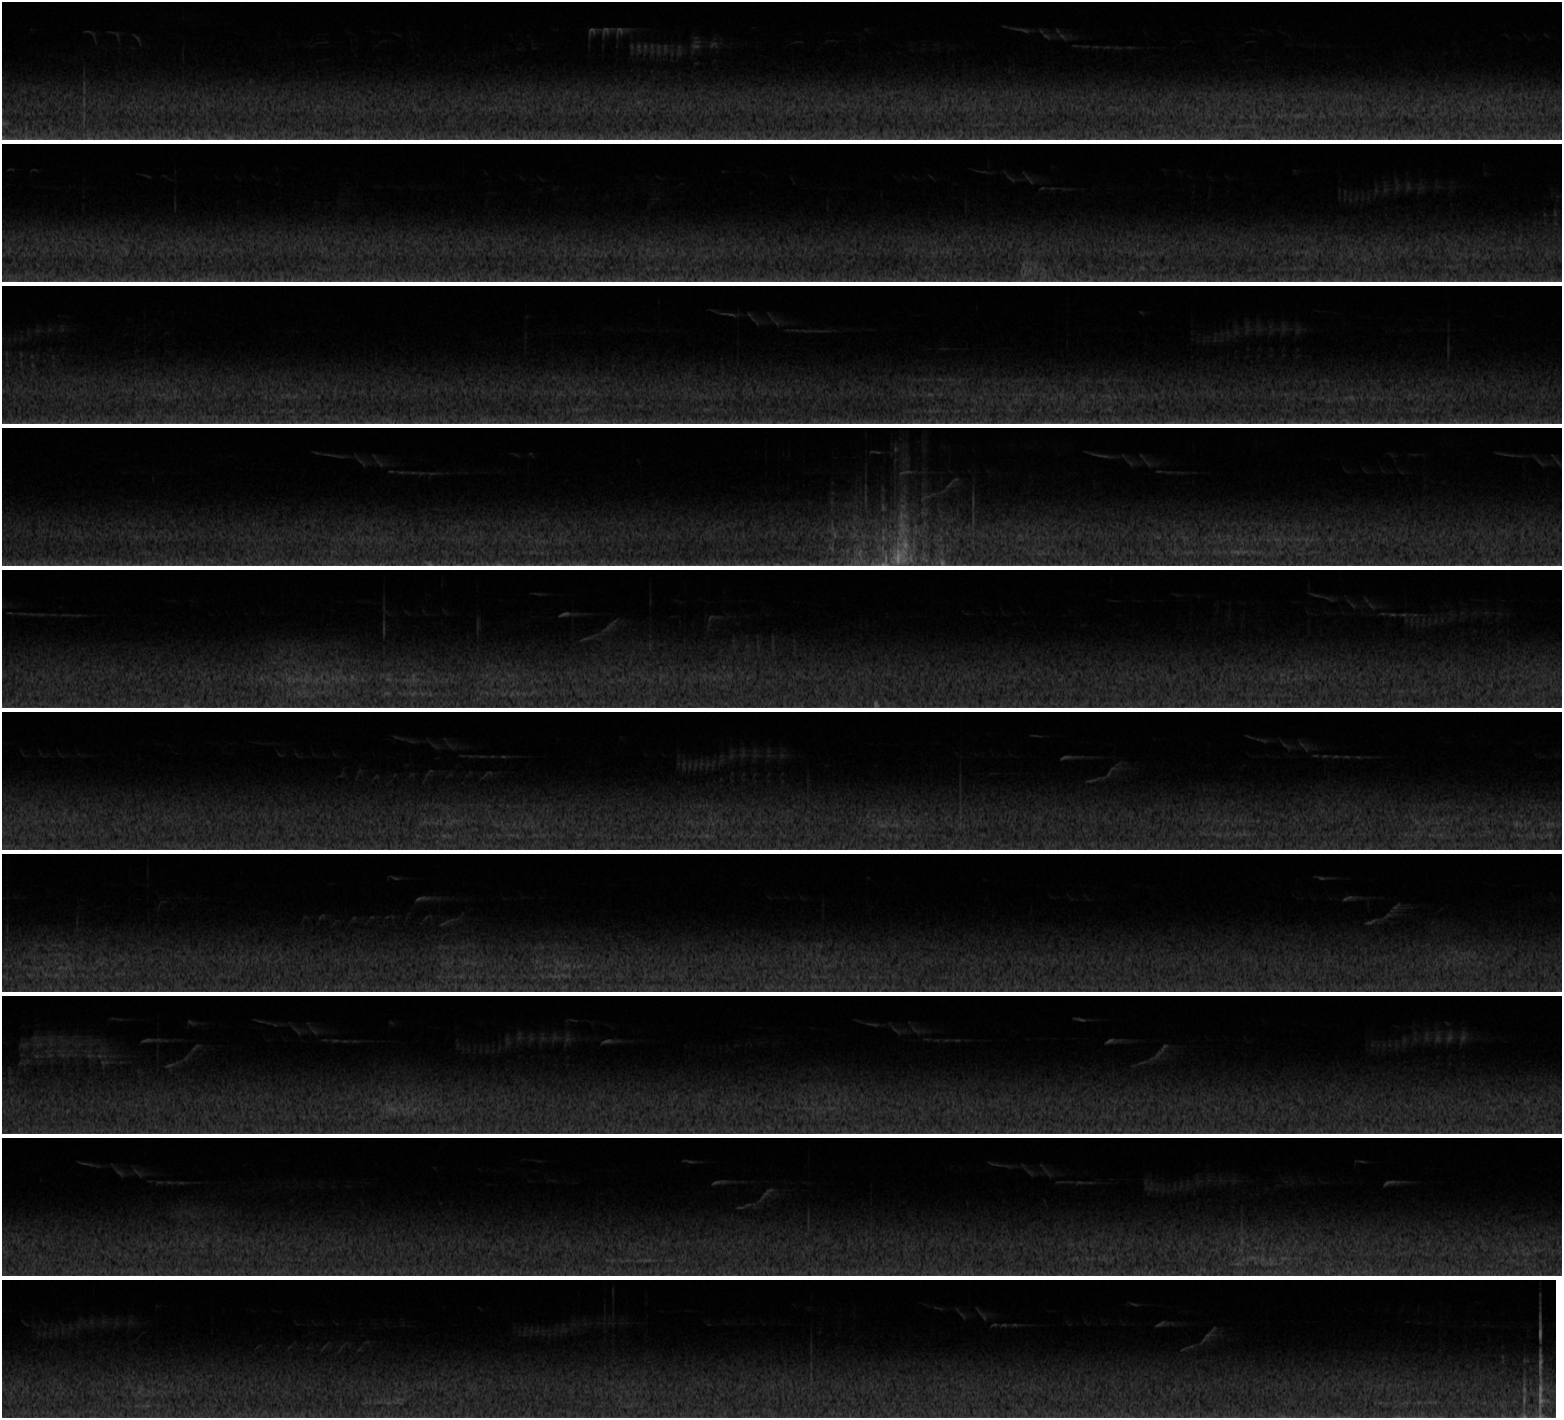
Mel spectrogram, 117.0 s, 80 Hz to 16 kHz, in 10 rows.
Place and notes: Terril du Martinet, Charleroi, België - Terril du Martinet
Birdsong and dog barking on the Terril du Martinet in Monceau-sur-Sambre, Charleroi
Charleroi, Belgium, 26 January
